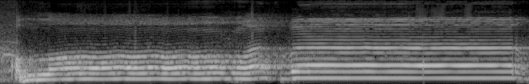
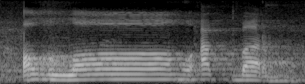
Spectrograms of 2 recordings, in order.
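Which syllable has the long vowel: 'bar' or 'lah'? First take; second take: bar; lah. First: The vowel in 'bar' is drawn out long. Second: The vowel in 'lah' is long, 'bar' short. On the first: The speaker calls it wrong. "barnya dipanjangin. Ini salah... itu belum betul" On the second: The speaker calls it right. "lohnya panjang, barnya pendek"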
